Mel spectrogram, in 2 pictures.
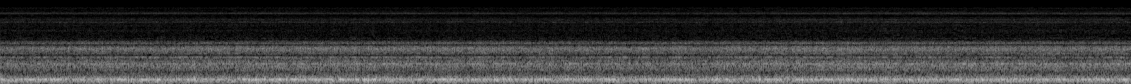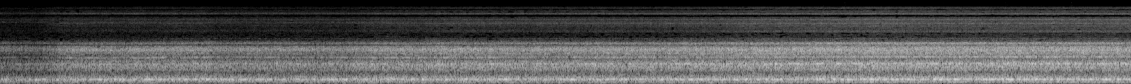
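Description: A metal-melting furnace cranked up, a steady loud roaring drone that grows noticeably stronger partway through and holds there, with no talk.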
